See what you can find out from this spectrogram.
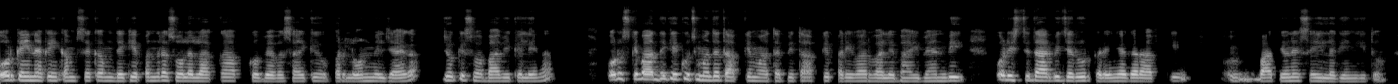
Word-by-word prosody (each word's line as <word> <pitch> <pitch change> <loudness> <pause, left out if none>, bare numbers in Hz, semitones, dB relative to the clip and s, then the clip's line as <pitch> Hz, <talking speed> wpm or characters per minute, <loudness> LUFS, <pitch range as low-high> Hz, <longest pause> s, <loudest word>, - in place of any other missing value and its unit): और 200 - +6
कहीं 185 -2 +4
न 180 - +3
कहीं 180 0 0
कम 170 0 -2
से 175 +1 -3
कम 175 -1 -1
देखिए 160 +2 +2
15-16 175 -2 +2
लाख 155 -1 0
का 170 0 -2
आपको 165 -1 -3
व्यवसाय 150 0 0
के 165 - -5
ऊपर 155 0 -4
लोन 150 +1 +1
मिल 160 -1 0
जाएगा, 150 0 0 0.3
जो 190 -1 +2
कि 205 - -2
स्वाभाविक 155 -4 -2
है 155 - +1
लेना। 155 +3 -2 0.6
और - - +5
उसके 250 -1 +1
बाद 115 - +5
देखिए 245 -3 +2
कुछ 235 -1 0
मदद 190 -1 +2
आपके 180 - -1
माता 165 -1 -2
पिता 160 -1 -5
आपके 170 +1 -5
परिवार 155 0 -1
वाले 150 0 +1
भाई-बहन 150 +1 -4
भी, 170 0 +3 0.3
और - - +4
रिश्तेदार 195 -3 +3
भी 180 +1 +1
ज़रूर 175 0 +2
करेंगे 150 +1 +2
अगर 155 -1 +4
आपकी 145 - -4 0.5
उम, - - -4 0.2
बातें 155 +1 +1
उन्हें 165 +1 +1
सही 155 -1 -2
लगेंगी 145 -1 -3
तो। - - -10
160 Hz, 215 wpm, -23 LUFS, 155-175 Hz, 0.6 s, और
